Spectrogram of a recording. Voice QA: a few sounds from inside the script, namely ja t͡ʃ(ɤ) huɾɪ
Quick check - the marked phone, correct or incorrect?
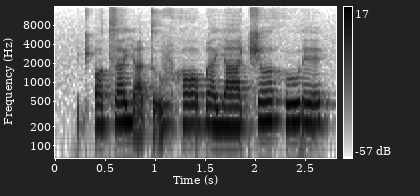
correct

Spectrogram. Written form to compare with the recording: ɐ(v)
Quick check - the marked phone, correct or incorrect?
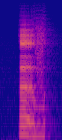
correct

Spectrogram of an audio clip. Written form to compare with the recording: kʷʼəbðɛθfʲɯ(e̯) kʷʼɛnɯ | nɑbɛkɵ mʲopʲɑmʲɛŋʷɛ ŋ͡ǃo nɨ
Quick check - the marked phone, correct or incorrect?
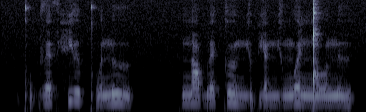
correct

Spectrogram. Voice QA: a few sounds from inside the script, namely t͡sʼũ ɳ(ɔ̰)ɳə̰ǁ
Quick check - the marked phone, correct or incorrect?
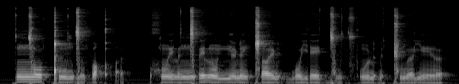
incorrect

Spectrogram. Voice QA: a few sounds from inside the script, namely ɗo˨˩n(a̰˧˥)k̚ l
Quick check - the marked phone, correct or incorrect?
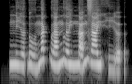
incorrect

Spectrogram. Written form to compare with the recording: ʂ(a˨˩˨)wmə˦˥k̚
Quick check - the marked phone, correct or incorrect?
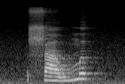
correct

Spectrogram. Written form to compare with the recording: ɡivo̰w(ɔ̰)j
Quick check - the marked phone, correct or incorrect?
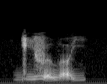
correct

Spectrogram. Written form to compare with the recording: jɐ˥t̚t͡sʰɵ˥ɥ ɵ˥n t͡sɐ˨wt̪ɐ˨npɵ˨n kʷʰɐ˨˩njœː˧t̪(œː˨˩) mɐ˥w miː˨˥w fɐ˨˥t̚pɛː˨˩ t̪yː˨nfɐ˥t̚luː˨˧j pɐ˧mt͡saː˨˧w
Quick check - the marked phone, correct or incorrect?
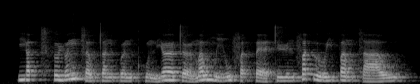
correct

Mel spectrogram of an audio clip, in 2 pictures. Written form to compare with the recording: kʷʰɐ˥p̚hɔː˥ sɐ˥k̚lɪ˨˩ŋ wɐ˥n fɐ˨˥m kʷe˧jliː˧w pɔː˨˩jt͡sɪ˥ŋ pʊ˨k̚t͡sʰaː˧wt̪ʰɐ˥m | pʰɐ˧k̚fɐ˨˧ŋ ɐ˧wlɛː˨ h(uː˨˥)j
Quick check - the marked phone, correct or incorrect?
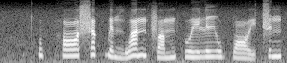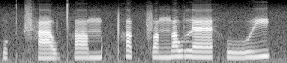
correct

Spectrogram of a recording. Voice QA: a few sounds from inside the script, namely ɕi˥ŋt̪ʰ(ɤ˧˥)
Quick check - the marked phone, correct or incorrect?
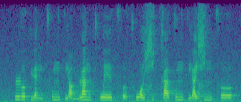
incorrect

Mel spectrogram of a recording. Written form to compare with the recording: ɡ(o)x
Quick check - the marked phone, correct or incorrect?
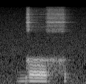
incorrect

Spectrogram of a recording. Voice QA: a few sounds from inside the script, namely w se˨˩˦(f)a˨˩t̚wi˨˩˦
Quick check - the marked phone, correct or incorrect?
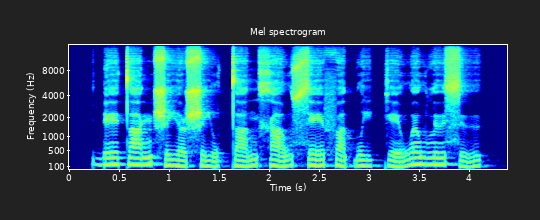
correct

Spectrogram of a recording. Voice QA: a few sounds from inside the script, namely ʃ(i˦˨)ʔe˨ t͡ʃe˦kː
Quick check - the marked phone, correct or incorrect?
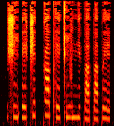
incorrect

